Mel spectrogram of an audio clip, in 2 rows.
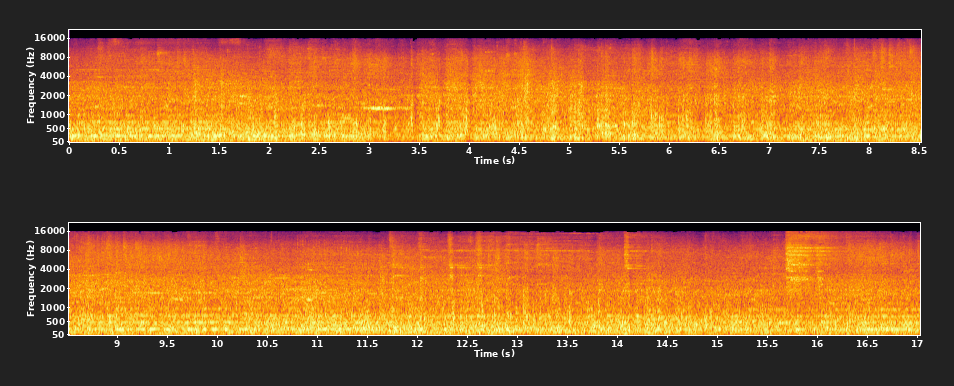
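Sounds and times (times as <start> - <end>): train wheels rumbling on rails: 0.0 - 17.0
brief wheel squeal: 2.9 - 3.4.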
